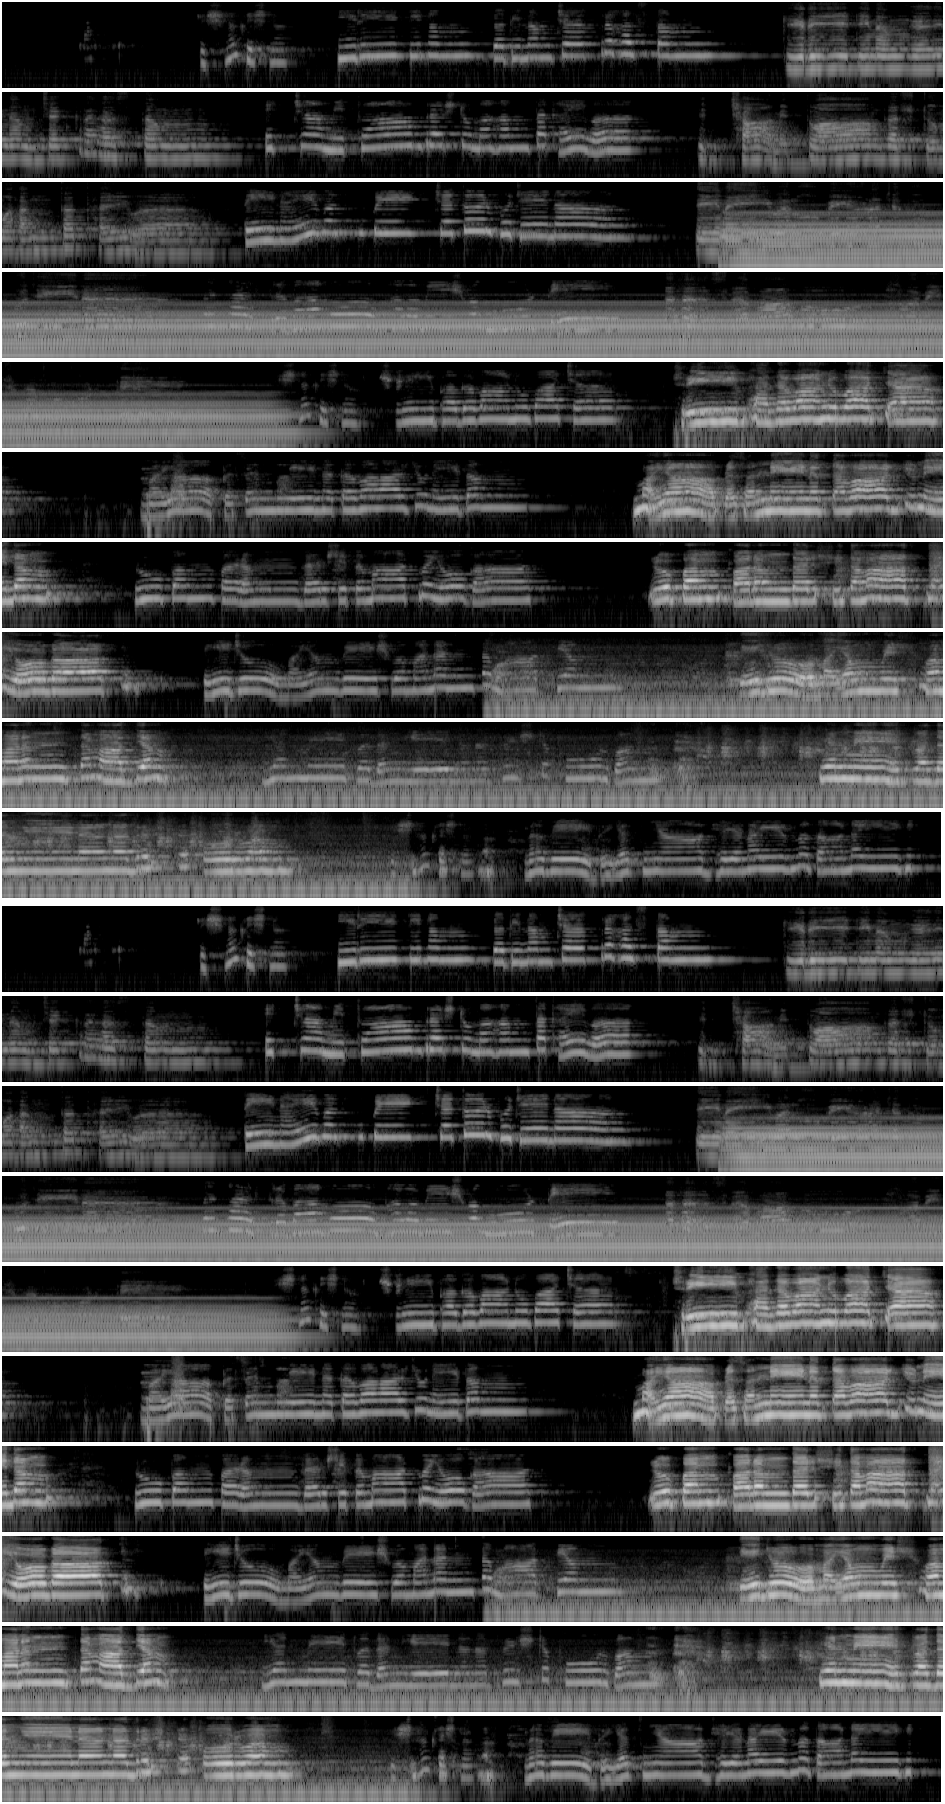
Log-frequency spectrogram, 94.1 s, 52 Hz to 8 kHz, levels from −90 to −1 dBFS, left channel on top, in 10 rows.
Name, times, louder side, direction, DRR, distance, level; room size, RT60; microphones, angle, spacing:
voice 1, 2.0-2.8 3.4-7.1 12.0-15.9 21.2-25.1 30.2-34.5 40.4-43.9 48.4-52.3 57.8-61.8 67.9-72.1 77.9-82.0 88.6-89.4 89.9-93.8, right 3 dB, 25° right, 0.3 m, -43 dB
voice 2, 7.8-11.7 16.4-20.9 25.7-30.1 34.8-39.6, left 1 dB, 25° left, 1.2 m, -48 dB
sound 1, 26.0-40.5, equal, 70° left, 1.3 m, -40 dB
voice 3, 44.4-47.0 48.4-48.9 53.4-57.0 62.9-67.2 73.2-77.0 81.8-82.3 83.4-87.7 89.1-89.2 89.5-89.6, right 6 dB, 85° right, 0.7 m, -29 dB
sound 2, 70.7-88.8, equal, 85° left, 1.6 m, -49 dB
sound 3, 82.2-87.3, right 2 dB, 5° right, 1.4 m, -50 dB
20.5 x 14.5 x 2.5 m
head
